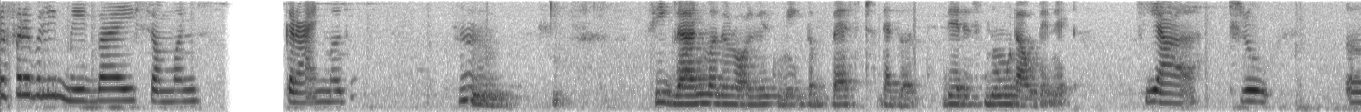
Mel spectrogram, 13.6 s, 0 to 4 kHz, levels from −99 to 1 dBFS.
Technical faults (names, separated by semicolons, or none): call audio freeze; echo leak; jitter buffer speed-up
